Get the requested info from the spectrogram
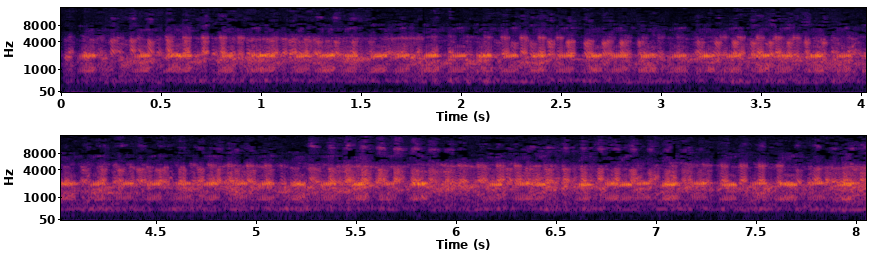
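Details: Frogs heard in the wild, calling together in an unbroken chorus of fast, rattling pulsed croaks, layered and steady for the whole stretch, with a thin whistled tone running underneath.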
